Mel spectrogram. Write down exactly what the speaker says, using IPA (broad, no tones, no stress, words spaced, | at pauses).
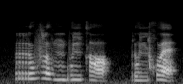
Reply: ruvlov mbuɲkɑ | ɾuɲχʷɛ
